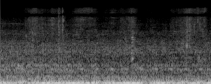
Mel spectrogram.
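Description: Steady low rumble of a car heard from inside the cabin, with a few faint crinkles of plastic face-mask sachets being handled.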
